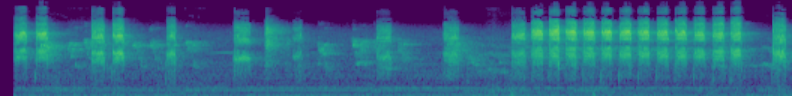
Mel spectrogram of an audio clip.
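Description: Budgerigar giving harsh, scratchy squawks, ending in a fast run of repeated sharp chirps.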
